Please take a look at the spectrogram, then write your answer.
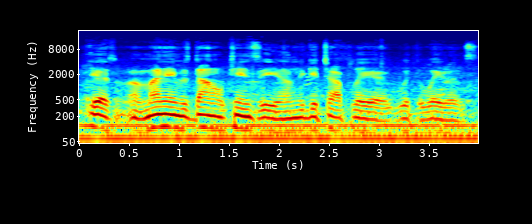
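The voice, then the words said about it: Smooth radio DJ voice. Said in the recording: “He's really a radio DJ. Can you hear that voice? A radio voice.”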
